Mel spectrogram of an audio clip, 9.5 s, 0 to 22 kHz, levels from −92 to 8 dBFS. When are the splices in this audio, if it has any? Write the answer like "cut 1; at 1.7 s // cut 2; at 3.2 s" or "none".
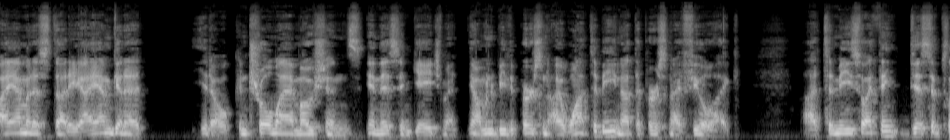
cut 1; at 4.5 s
